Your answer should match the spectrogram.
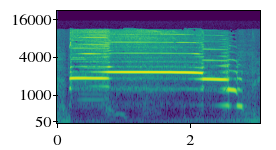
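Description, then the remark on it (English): A recorder blasts one shrill, piercing note for about two seconds, then wobbles and slides down through a couple of squawky, off-pitch blips before cutting out. Badly played, with no talking. “Why is it called a recorder?”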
